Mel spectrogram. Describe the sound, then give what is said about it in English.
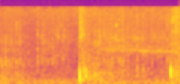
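Two distinct footsteps of a woman land about half a second apart, crisp heel strikes on a hard floor, moderately loud against quiet surroundings. “Presently, I heard her footsteps.”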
